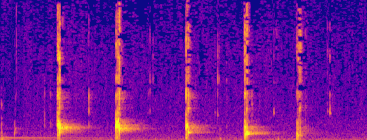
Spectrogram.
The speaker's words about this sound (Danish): Det er lyden af en, der klikker med tungen. Sådan her.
